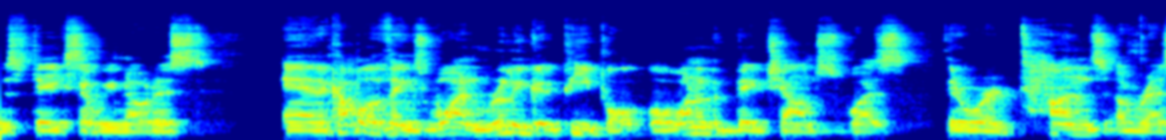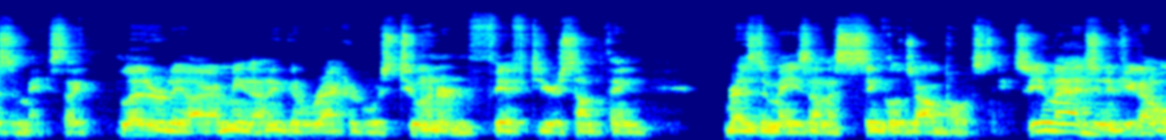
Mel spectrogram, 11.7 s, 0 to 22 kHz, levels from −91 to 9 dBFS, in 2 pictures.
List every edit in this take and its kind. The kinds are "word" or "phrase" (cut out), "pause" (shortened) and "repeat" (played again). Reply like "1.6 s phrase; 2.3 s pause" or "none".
4.7 s pause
